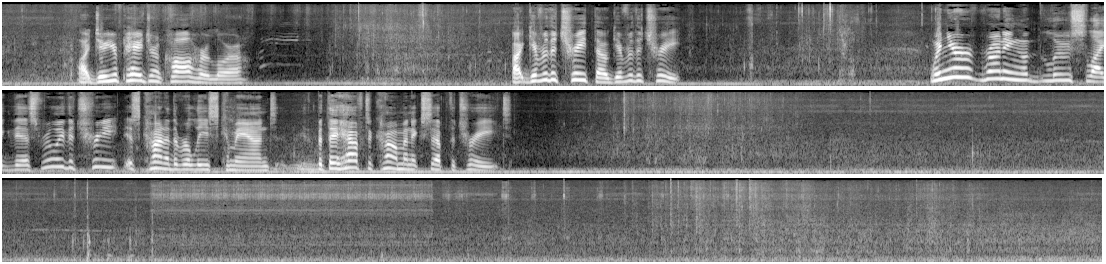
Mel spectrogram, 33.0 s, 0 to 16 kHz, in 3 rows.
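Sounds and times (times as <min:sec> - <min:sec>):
water splashing: 0:03.1 - 0:08.6, 0:17.0 - 0:19.1, 0:28.2 - 0:33.0
high steady buzz: 0:23.4 - 0:27.2.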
